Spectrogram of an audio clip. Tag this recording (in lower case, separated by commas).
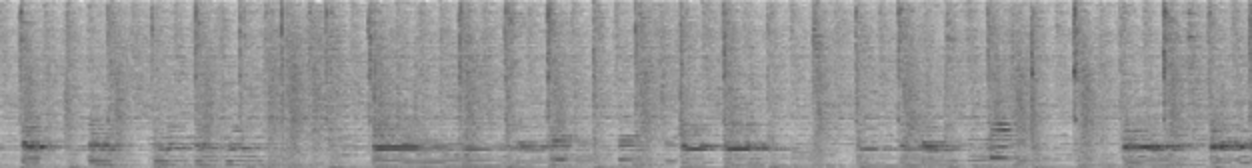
plucked string instrument, music, jazz, country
